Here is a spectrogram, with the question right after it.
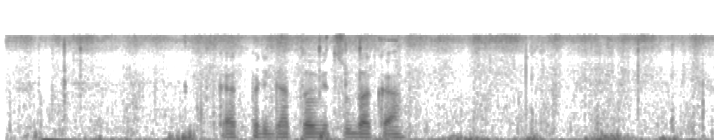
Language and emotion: Russian, neutral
